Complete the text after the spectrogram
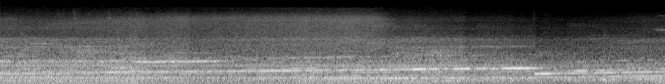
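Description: A train's motor whines, rising slowly in pitch as it speeds up.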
